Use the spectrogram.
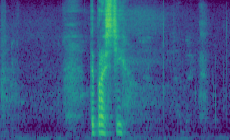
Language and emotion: Russian, sad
